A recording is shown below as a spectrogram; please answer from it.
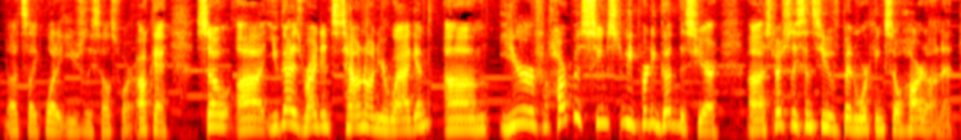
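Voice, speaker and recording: A game master improvising tabletop narration in a hesitant, halting way, searching for words. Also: mid-range voice, expressive, a bit bright, soft background music.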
